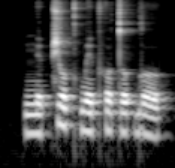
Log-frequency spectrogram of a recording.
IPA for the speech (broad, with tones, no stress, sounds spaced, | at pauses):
ŋ e˨ p̚ ɕ o˥˧ kʰ w e˥˧ pʰ o˥˧ t̪ o˦ ʔ ɡ o˥˧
